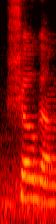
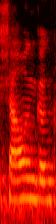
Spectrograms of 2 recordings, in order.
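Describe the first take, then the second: First: The name is said in a short, contracted form. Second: The name is read out fully as spelled. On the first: The speaker calls it right. "Shogum is how they pronounce it" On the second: The speaker calls it wrong. "I was pronouncing this Shawangunk, because that's what it looks like to me"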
